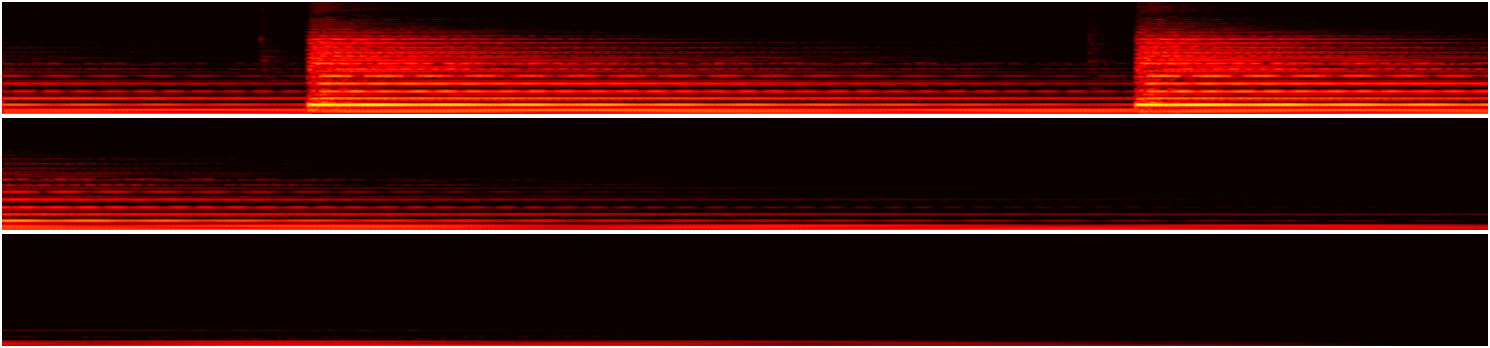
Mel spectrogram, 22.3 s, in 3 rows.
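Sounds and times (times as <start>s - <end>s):
chimes of Big Ben: 0.0s - 11.6s.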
